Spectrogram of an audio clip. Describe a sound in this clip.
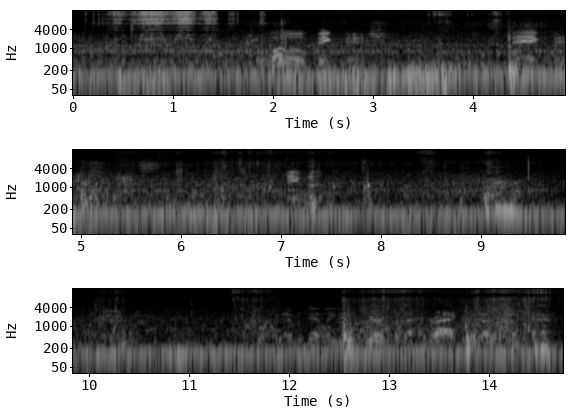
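A small electric boat motor hums steadily.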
